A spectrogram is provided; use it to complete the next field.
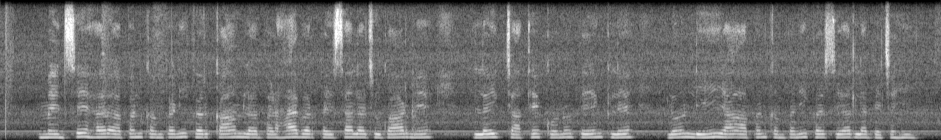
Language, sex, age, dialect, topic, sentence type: Chhattisgarhi, male, 18-24, Northern/Bhandar, banking, statement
